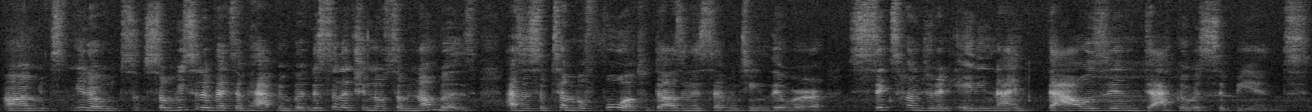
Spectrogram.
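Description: A woman co-host reading out facts and figures in a steady, matter-of-fact tone, her voice fairly low for a woman. She sits back from the microphone, and faint room ambience hangs behind her. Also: a little fast, hardly any pauses, distant mic, a little hiss or hum, rough recording.

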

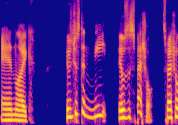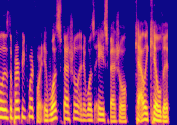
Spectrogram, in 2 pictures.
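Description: A man's voice: a little high, very animated, fairly quick, darkish tone, no room sound. A man hosting a casual interview, talking in an enthusiastic, gushing way and teasing playfully. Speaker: podcast host and voice actor.

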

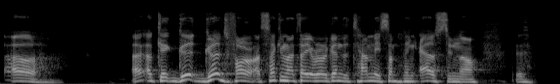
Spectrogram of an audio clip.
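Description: A man's voice: a little high, brisk, a bit bright, natural voice. A man playing a pompous, boastful male space detective in a comedic radio play, grandiose and theatrical with scattered French phrases. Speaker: student comedy performer.

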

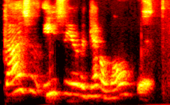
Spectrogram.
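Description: High-voiced woman in her late twenties. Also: big pitch swings, moderate pace. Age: 20s. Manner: curious, asks questions, agreeable. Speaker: host. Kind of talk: casual interview.

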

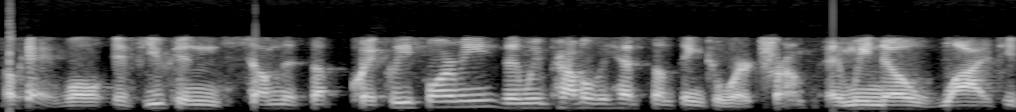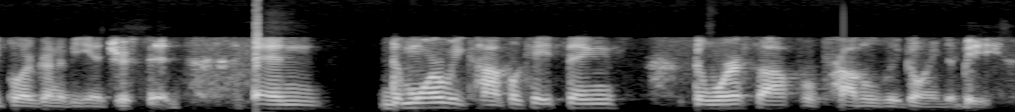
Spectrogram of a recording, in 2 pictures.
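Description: A man's voice: mid-range voice, fast talker, no echo. A man speaking as a podcast guest and editor in a conversational interview, over a thin phone-like line.

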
